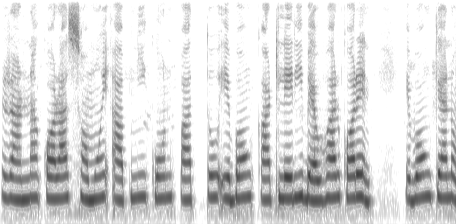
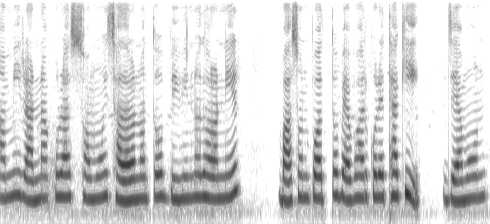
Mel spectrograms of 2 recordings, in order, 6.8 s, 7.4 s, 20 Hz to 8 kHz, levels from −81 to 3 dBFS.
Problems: background sounds at intervals, background conversations at intervals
